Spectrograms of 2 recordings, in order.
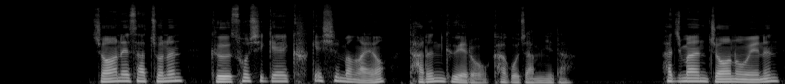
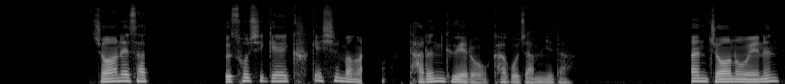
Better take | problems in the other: first | audio cutting out; at 1.5 s for 1 s, at 3.5 s and at 6.5 s

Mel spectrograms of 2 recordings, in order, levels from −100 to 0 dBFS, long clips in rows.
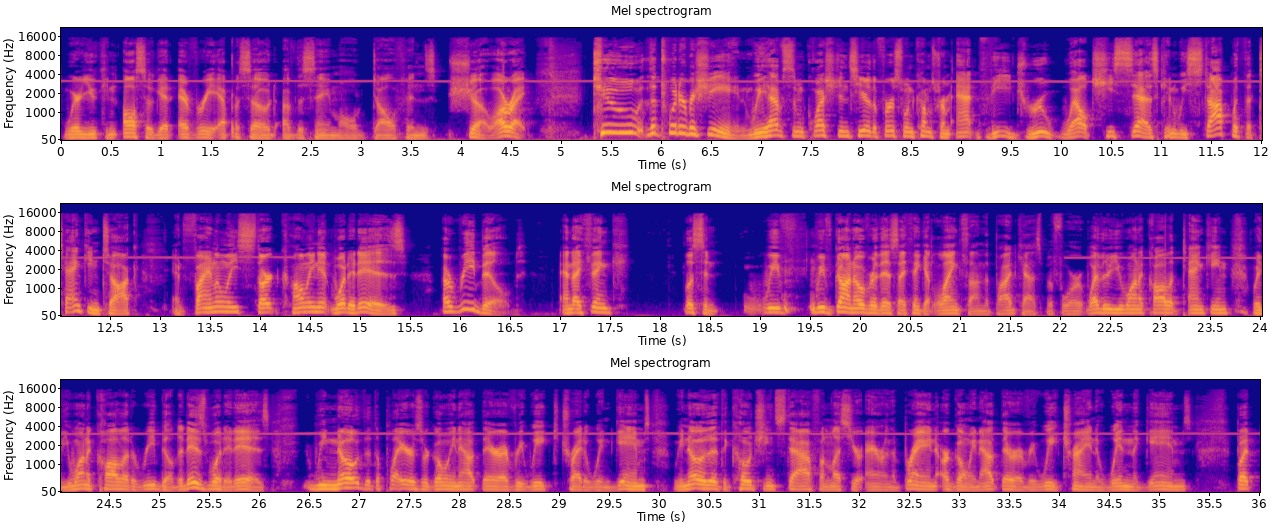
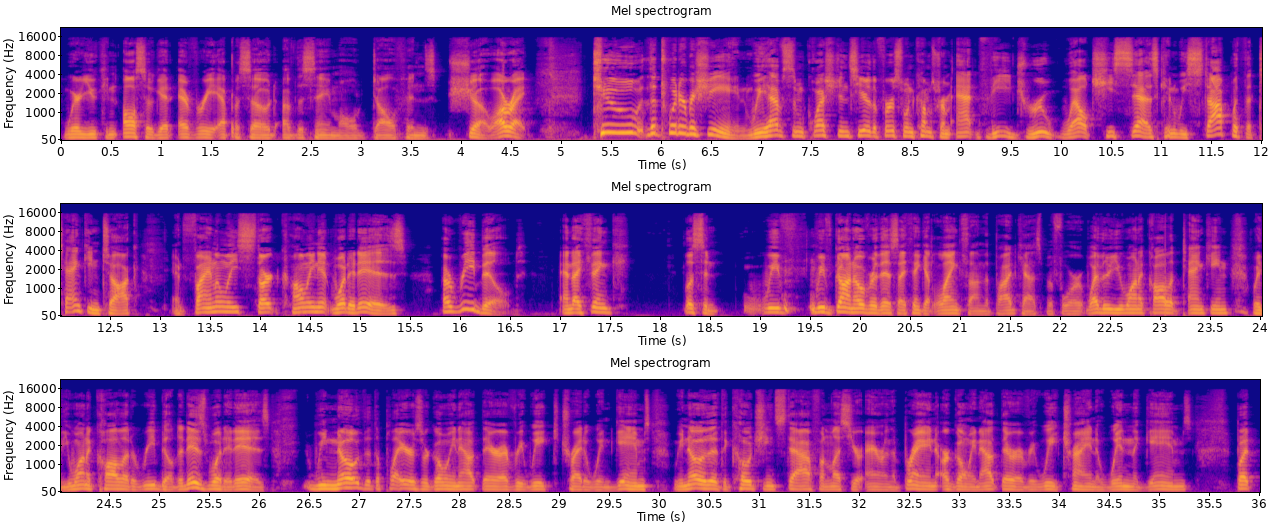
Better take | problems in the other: second | high-pitched whine; faint; until 14 s and from 22 s on; 3 kHz, 20 dB below the speech

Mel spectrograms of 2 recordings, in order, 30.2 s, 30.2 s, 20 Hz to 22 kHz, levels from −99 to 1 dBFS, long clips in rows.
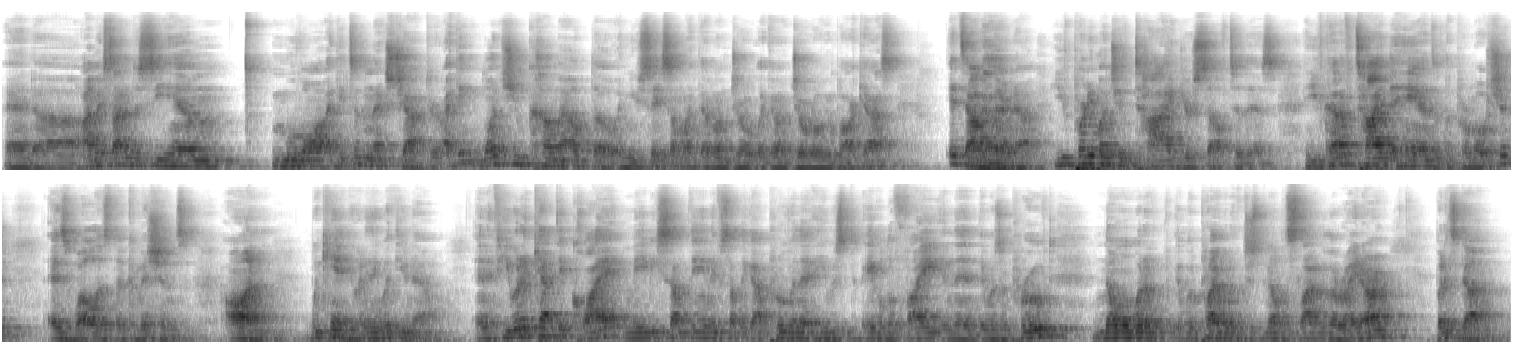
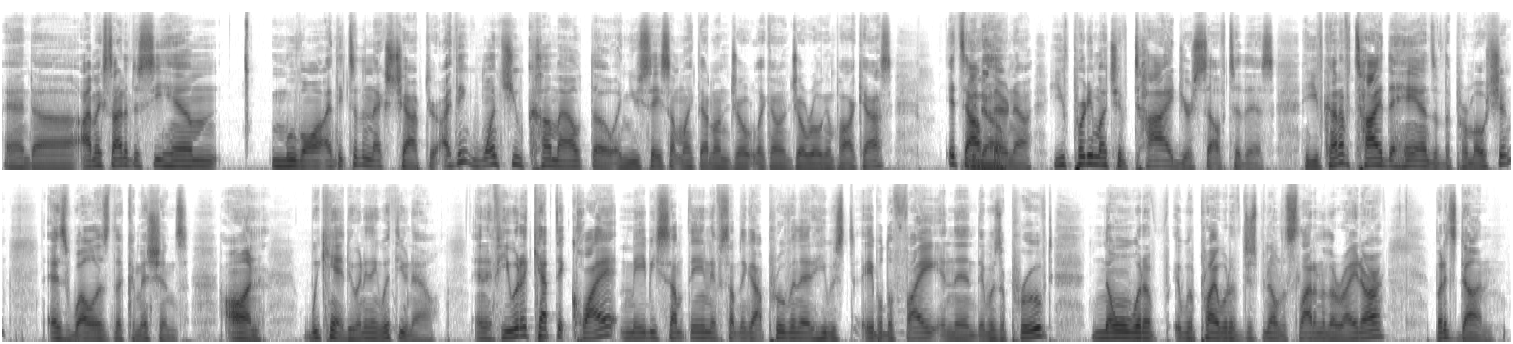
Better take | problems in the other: second | off-mic speech; somewhat distant // room echo; noticeable; dies away in 0.6 s

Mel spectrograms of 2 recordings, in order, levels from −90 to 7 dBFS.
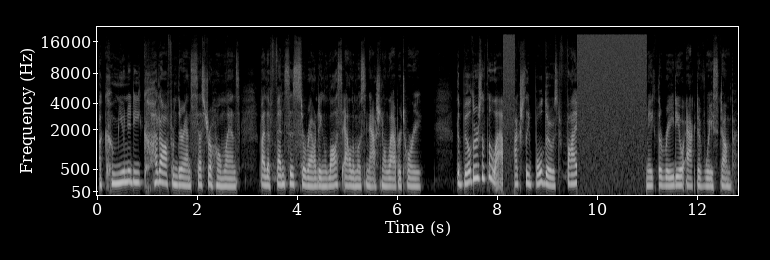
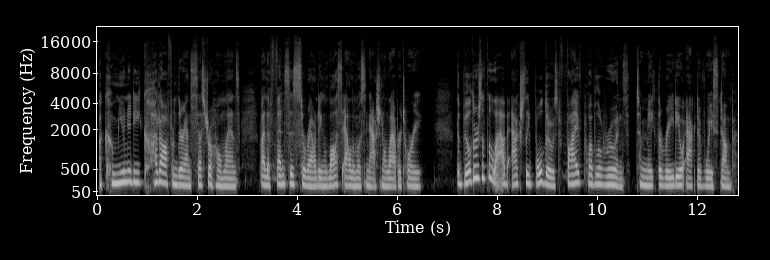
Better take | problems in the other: second | audio cutting out; filled with static; at 8 s and at 9.5 s for 1.5 s

